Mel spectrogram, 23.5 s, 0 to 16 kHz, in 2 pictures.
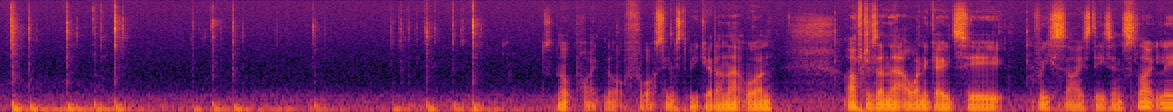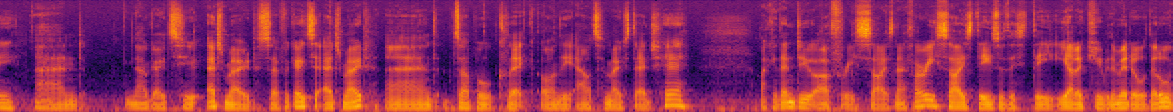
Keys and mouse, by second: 0.8-3.5 typing, 1.8 KP_Enter, 3.8 KP_Enter, 4.6 KP_0, 4.8 KP_Decimal, 5.0 KP_0, 5.2 KP_4, 5.4 KP_Enter, 7.2 click, 7.5 alt+click, 9.0 alt+middle click, 9.6 alt+click, 10.0 r, 10.4 alt+click, 10.9 alt+middle click, 13.0 alt+click, 14.3 alt+middle click, 15.3 right click, 16.1 alt+click, 17.0 alt+click, 20.6 r, 21.3 alt+click, 21.7 alt+middle click, 22.2 alt+click.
